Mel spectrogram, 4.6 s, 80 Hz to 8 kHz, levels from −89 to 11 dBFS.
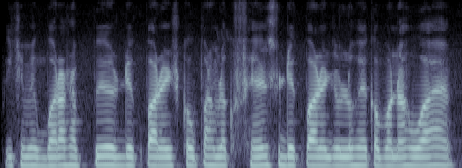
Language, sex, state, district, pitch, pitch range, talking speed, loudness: Hindi, male, Haryana, Rohtak, 145 Hz, 145-150 Hz, 300 wpm, -18 LUFS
